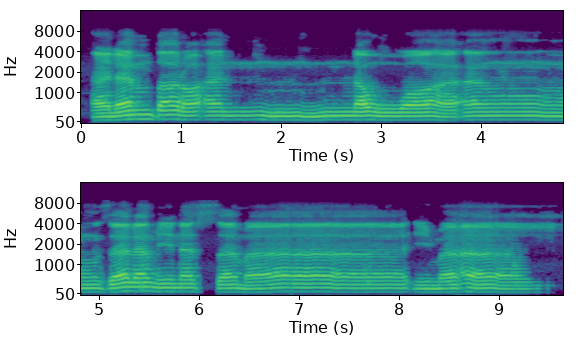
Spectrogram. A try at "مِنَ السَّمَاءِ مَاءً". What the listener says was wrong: Ya, dibaca panjang 2 harokat ya. A-nya dibaca panjang 2 harokat. Minas sama'i ma'a. Namanya mad iwad ya.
